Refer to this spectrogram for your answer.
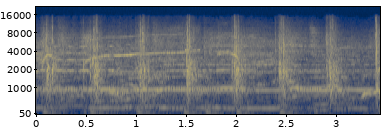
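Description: A group of people clap together in a steady rhythm, about two claps a second, over lively music with a sustained melody line and a crowd murmuring underneath.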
